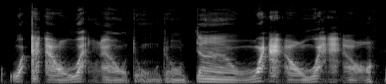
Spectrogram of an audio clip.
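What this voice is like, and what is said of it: Vocal imitation of wah-wah guitar music. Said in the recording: “I will do my best impression of like 70s porno music ... That wah wah. You know that wah wah guitar?”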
